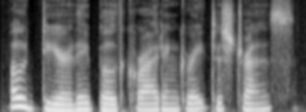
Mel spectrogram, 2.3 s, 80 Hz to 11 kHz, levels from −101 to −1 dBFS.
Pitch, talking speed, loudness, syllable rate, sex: 180 Hz, 210 wpm, -16 LUFS, 4.3 syllables/s, female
